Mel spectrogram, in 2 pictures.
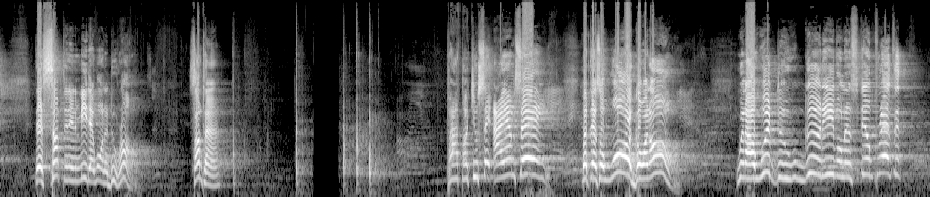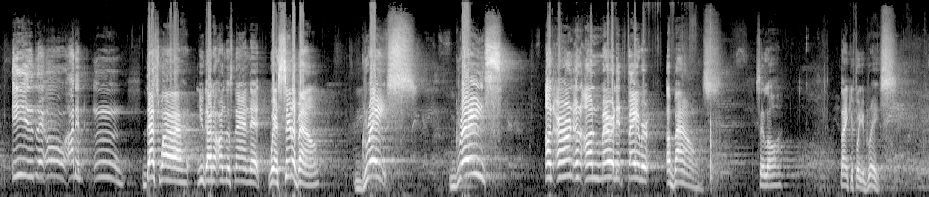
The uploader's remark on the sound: During Sunday morning service on April 1, 2018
